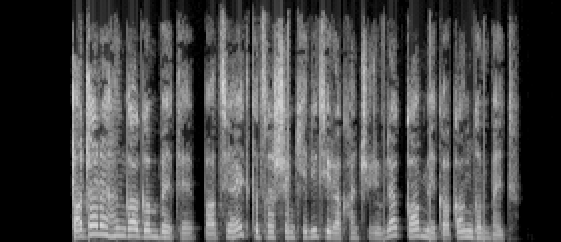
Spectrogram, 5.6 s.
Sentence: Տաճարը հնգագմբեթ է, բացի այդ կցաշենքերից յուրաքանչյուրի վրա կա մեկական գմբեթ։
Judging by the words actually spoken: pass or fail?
pass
